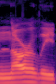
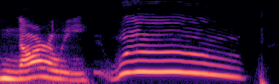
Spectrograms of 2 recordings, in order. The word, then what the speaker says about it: gnarly: he built this it's gnarly you know I always call him gnarly but I guess it is just gnarly Vegeta the g is silent like the U in milk um that's what my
